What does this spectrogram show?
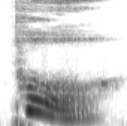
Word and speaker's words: pour: Pore. P-O-R-E. How do you pronounce this word? Pore. Four different spellings, but the same sound.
